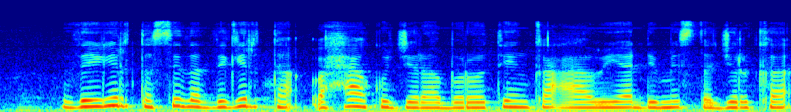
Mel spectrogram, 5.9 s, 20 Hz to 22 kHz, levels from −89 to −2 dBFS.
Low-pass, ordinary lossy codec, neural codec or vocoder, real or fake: 9.9 kHz; none; none; real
